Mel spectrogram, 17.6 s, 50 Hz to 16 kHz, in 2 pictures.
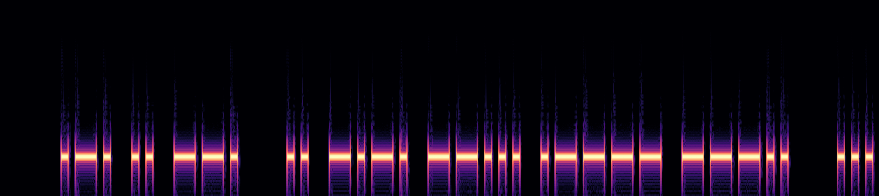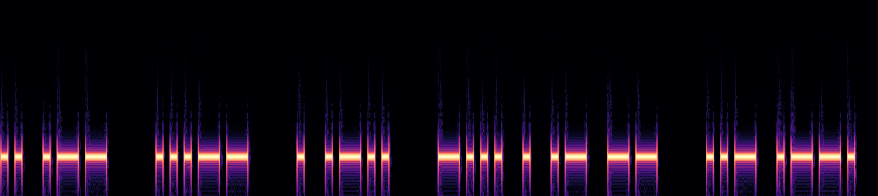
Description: Morse code, heard as a keyed tone, about 17 wpm, 700 Hz. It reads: RIG IC718 5W 3 EL BEAM UP
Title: K1USN SST QSO Practice 17wpm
